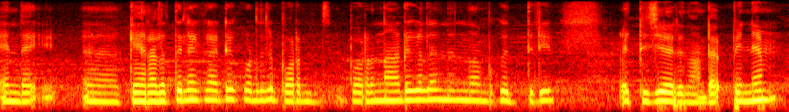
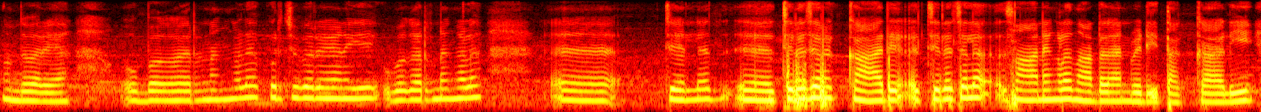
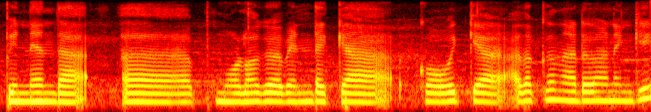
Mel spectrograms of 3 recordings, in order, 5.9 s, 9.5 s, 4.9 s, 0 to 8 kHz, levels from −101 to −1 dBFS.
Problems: background sounds at intervals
